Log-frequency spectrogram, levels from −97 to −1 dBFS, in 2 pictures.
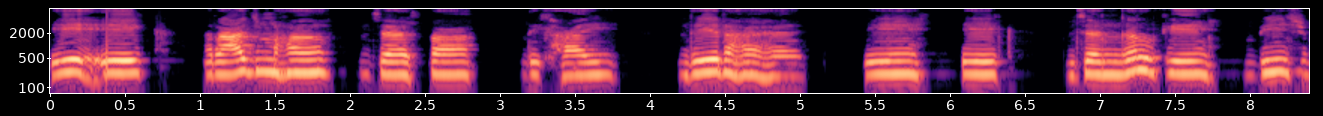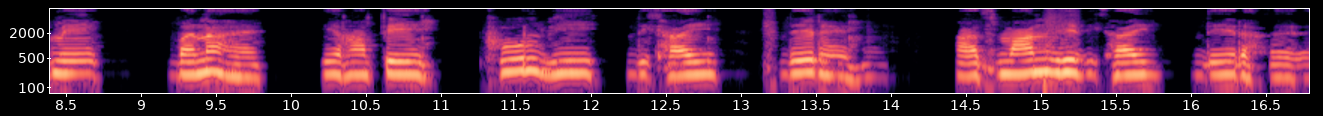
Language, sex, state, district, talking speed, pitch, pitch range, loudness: Hindi, female, Chhattisgarh, Balrampur, 105 wpm, 210 Hz, 200-220 Hz, -20 LUFS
